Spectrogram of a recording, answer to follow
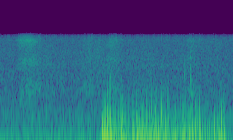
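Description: A baby sniffing in short breaths through a scrunched-up nose, followed about halfway through by a louder low rumble.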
